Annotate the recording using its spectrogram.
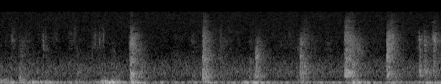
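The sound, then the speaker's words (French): A kitchen cupboard above the sink is opened to get herbal tea, with a series of sharp wooden knocks and clicks spaced irregularly over a few seconds. A low steady background hum runs underneath and there is no talking. “Trouve dans le placard la boubleau Florine.”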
